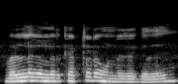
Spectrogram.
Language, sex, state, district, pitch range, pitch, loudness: Tamil, male, Tamil Nadu, Kanyakumari, 130-160 Hz, 150 Hz, -14 LUFS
